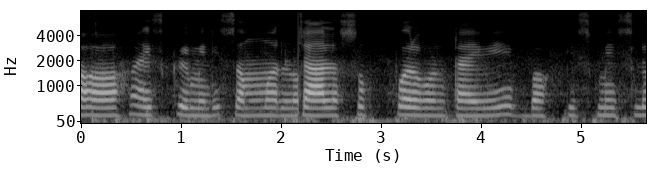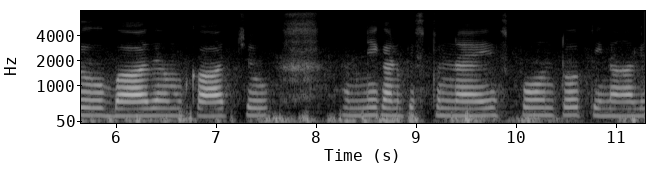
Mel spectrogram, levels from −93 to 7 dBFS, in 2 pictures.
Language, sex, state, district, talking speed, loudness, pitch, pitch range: Telugu, female, Telangana, Nalgonda, 95 wpm, -31 LUFS, 205 Hz, 200-210 Hz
